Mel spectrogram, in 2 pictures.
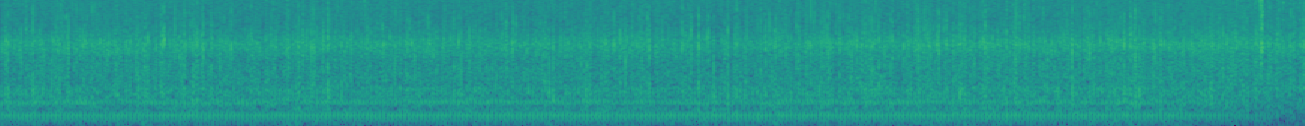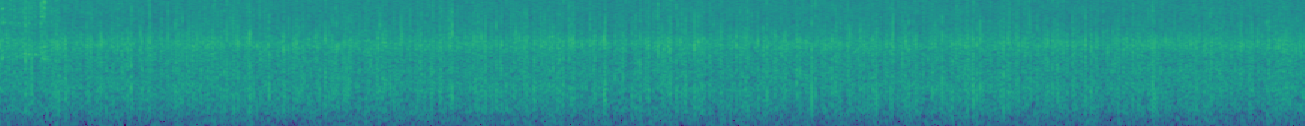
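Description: Heavy rain falling steadily, with the steady hum of a motor running alongside it until it cuts off about six seconds in.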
